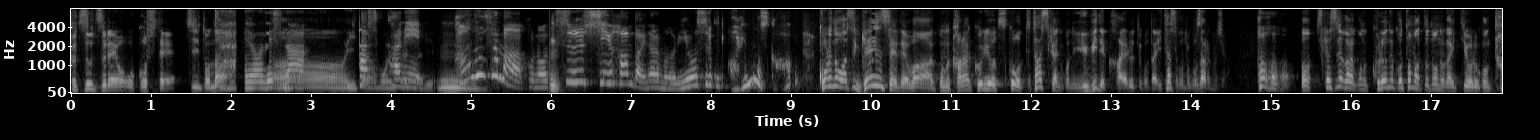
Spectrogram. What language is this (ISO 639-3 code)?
jpn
